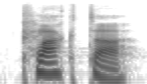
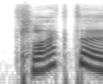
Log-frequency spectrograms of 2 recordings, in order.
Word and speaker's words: Tlachtga: Clachta.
